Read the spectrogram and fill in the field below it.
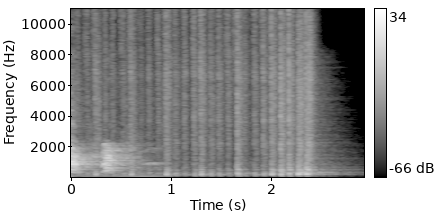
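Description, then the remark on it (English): A dog barks once, then lets out a rapid, rhythmic string of sharp yapping barks that grow a little louder before cutting off abruptly, as the dog Lazarus gets caught in a dog catcher's net in San Francisco. No voices. “It's not clear how Bummer escaped, but I'd like to picture the two of them running away and Bummer peeling out around the side of a building into an alley, just as Lazarus gets caught up in the dog catcher's net.”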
